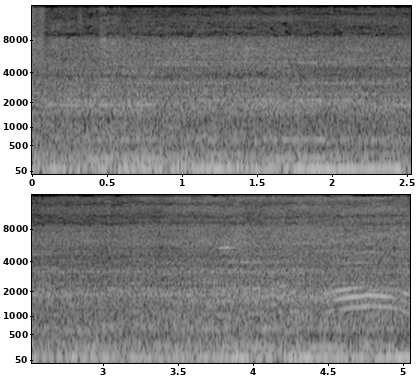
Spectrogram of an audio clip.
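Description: A Union Pacific freight train rumbles steadily past nearby in Abbeville, with a low continuous roar, clattering wheels and a faint high squeal toward the end.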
